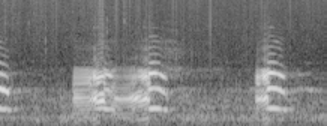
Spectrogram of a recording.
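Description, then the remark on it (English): Nasal, goose-like honks made by human goose callers imitating geese, from an album: a drawn-out series of loud calls, a pause, then one shorter honk, clear with no talking. “It's the authentic sound of people who think they're geese.”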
